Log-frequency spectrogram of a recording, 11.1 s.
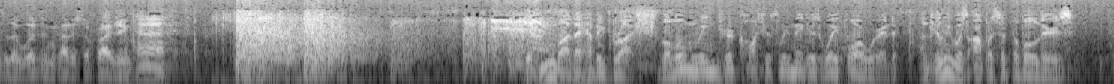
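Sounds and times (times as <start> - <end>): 
speech: 0.4 - 3.5, 5.3 - 11.1
gunshots fired in a radio drama: 2.2 - 5.9.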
